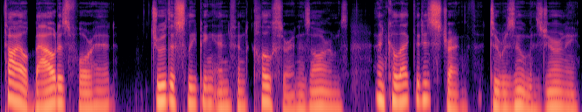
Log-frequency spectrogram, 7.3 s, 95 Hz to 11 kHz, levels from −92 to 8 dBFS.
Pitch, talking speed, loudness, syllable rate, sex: 120 Hz, 175 wpm, -18 LUFS, 5.0 syllables/s, male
